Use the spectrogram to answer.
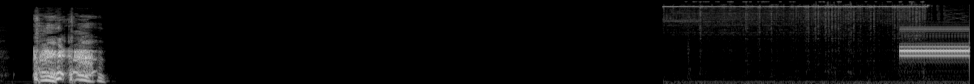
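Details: Adult man gives a single short, rough cough or throat-clearing, then silence, faint hiss and a steady electronic beep; isolated cough sound effect.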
